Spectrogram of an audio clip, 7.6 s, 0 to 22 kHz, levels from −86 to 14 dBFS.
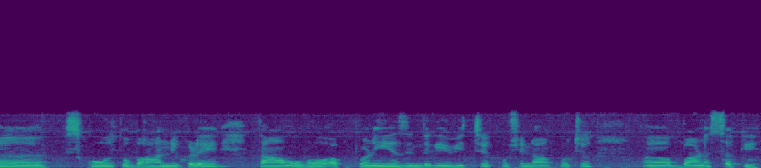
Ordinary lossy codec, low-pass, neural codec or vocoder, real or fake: Opus, 64 kbps; 7.2 kHz; none; real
